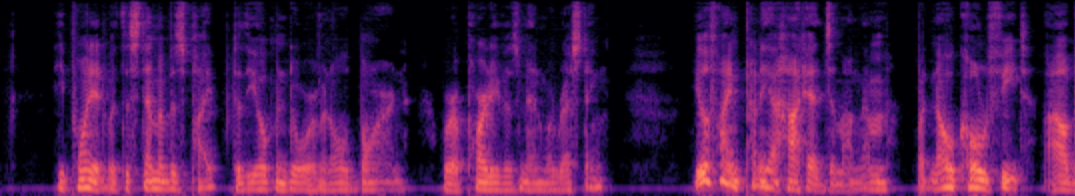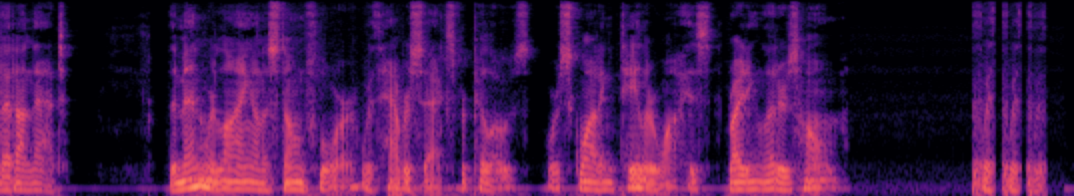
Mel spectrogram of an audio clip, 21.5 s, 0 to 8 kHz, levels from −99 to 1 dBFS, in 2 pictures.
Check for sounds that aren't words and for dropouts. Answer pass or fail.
fail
